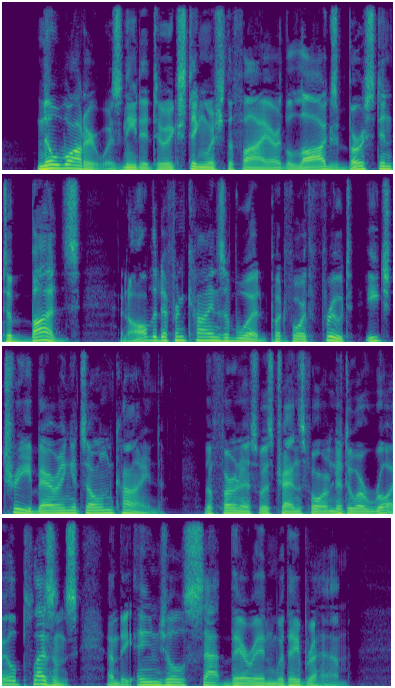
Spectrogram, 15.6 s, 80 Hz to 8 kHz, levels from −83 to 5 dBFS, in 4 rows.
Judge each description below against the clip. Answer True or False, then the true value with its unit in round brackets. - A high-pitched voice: False (120 Hz)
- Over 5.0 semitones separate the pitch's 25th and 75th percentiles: True (5.4 semitones)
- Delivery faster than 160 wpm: True (175 wpm)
